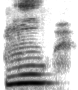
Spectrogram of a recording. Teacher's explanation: میم کے پر ضمہ، circle your lips and the sound is very short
